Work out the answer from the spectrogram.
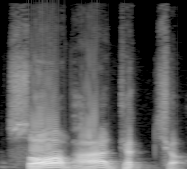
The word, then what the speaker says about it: सभाध्यक्ष: सभाध्यक्ष, यसको उच्चारण सभाध्यक्ष। सभाध्यक्ष, क्षको उच्चारण हामी गर्दैनौँ, हामी क्षलाई क्ष भनेर उच्चारण गर्छौँ। त्यस कारणले सभाध्यक्ष भन्दा कको पनि उच्चारण भएको छ, सभाध्यक्ष।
